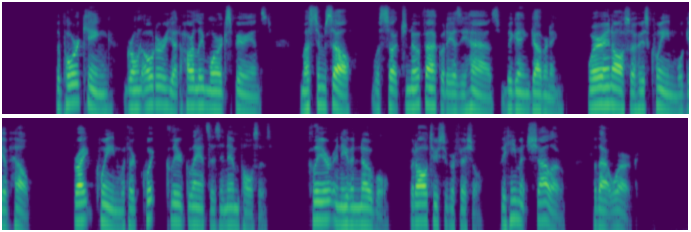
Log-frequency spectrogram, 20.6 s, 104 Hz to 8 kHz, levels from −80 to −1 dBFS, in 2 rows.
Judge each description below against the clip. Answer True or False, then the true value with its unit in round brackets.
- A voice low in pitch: True (130 Hz)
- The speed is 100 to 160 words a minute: True (145 wpm)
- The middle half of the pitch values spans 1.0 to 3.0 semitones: False (3.5 semitones)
